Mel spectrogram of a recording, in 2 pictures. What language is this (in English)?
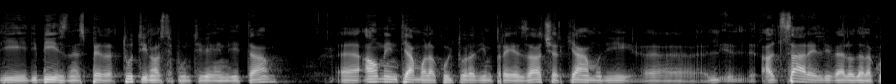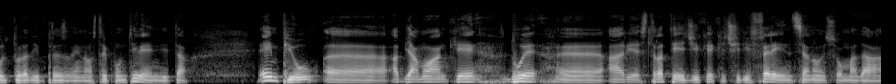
Italian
